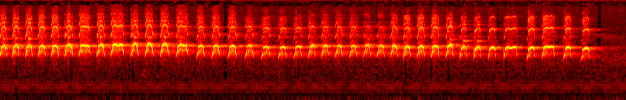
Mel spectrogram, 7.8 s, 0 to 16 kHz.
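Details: Osprey at its nest on Hog Island, filmed by a live nest camera on 3 September 2019, calling loudly: a long fast series of sharp, piercing whistled chirps, about five each second for over seven seconds, over a faint steady hum.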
